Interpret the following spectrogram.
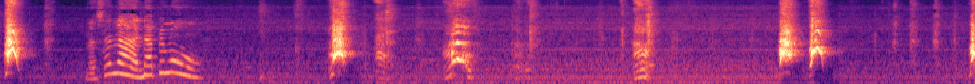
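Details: During hide and seek, a poodle barks repeatedly at irregular intervals, single and paired sharp barks, while a high voice calls out in between.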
